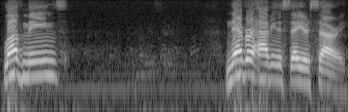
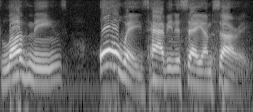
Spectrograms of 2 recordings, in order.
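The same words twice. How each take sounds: First: Quoted line, weight on never; famous movie quote. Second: Corrected line, weight on always; corrected version. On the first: Retold or imitated. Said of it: "movie in the seventies can fill in the blank". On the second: Shown as a demonstration. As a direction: lean on always to correct the quote. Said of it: "that's what love means".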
